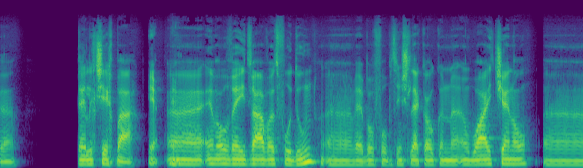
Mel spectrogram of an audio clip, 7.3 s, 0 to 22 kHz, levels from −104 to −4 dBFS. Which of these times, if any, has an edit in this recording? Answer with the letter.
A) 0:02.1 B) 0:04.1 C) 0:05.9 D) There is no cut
A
